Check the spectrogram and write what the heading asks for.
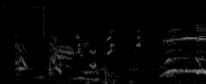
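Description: Grey francolins giving soft, short calls, several in quick succession. A louder, longer call starts near the end.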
